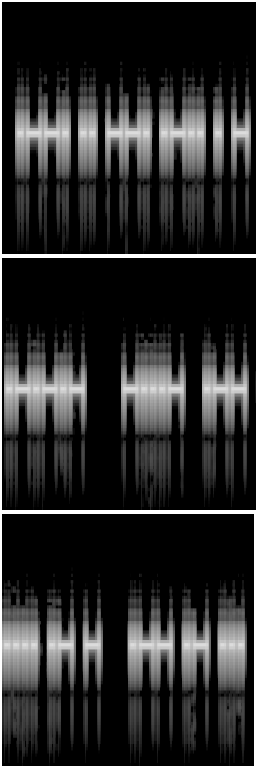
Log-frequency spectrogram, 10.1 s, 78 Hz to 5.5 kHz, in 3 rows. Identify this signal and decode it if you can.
Morse code, heard as a keyed tone, about 20 wpm, 600 Hz. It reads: PIGLET. <BT> WHAT WAS
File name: cw-books / winnie-the-pooh / winnie-20wpm-page-0033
